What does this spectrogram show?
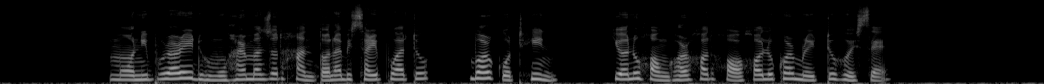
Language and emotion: Assamese, sad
